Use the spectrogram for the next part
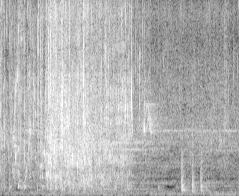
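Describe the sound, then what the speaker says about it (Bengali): A mug of banana peel water is poured into a bowl of water, a steady close trickle and splash that fades toward the end, followed by a few soft clinks. "এই এক বাটি জলের মধ্যে এই এক মগ জলটা দিয়ে দেব"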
